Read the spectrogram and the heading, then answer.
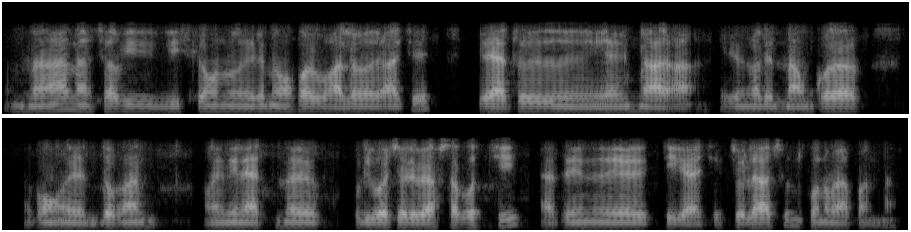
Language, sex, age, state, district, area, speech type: Bengali, male, 45-60, West Bengal, Hooghly, rural, conversation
